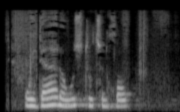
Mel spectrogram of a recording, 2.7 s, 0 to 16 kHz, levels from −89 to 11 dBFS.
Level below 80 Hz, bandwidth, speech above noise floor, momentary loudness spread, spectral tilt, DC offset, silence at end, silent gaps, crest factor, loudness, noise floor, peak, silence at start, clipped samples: -70 dBFS; 11.5 kHz; 33 dB; 16 LU; -5 dB/octave; under 0.1%; 0.55 s; none; 16 dB; -20 LUFS; -52 dBFS; -4 dBFS; 0.15 s; under 0.1%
